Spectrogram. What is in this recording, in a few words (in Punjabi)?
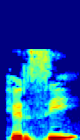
"hirsi", Punjabi; ਹਿਰਸੀ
